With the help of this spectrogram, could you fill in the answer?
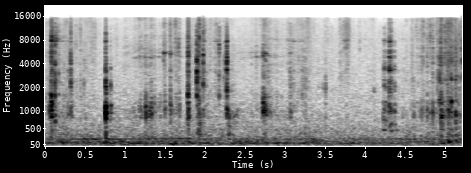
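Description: A utility knife blade scrapes thick curls off the edge of a solid mint-green bar of soap held in the hand. The result is a series of short, crisp scraping and crunching strokes, bright at the top, over a low, steady hum.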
